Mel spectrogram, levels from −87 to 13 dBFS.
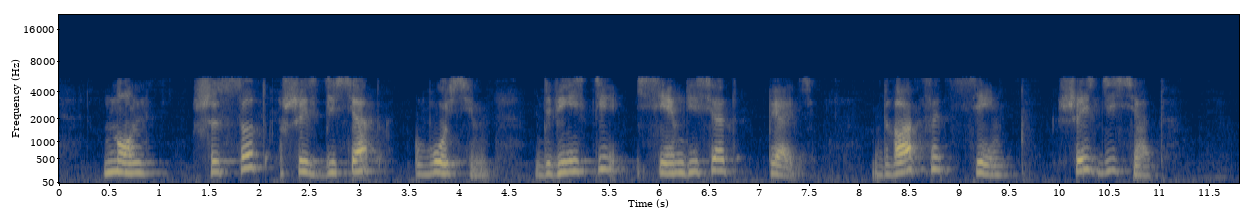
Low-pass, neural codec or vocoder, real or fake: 5.4 kHz; codec, 24 kHz, 3 kbps, HILCodec; fake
